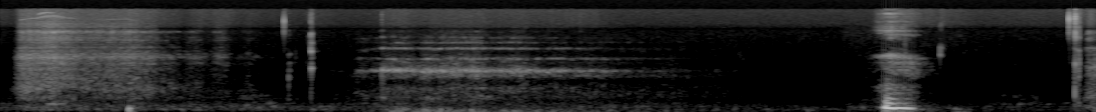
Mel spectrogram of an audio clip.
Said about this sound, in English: Inhale. And exhale. One more breath.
